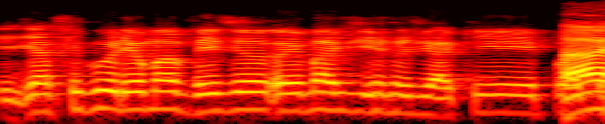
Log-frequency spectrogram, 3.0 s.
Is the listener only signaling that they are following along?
Yes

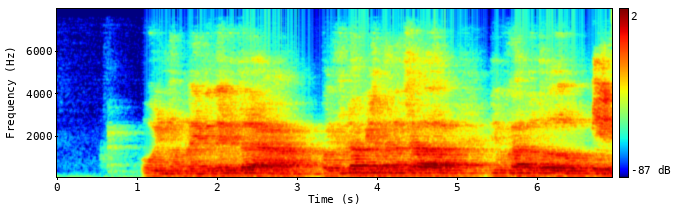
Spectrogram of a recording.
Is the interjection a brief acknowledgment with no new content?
No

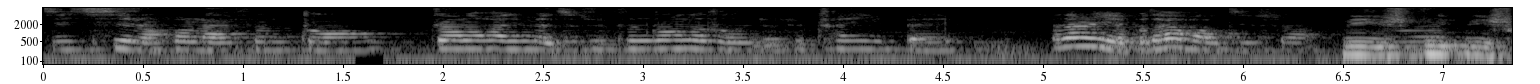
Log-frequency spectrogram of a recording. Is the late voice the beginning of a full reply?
Yes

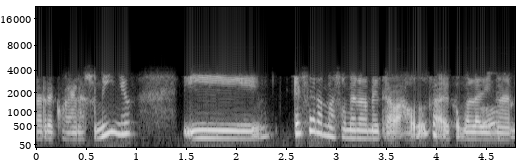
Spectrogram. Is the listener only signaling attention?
No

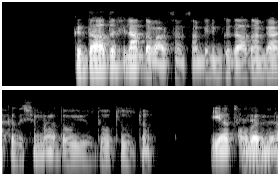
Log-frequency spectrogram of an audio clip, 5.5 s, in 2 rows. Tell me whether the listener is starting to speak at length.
Yes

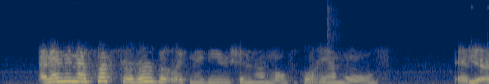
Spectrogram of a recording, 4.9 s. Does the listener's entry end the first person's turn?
Yes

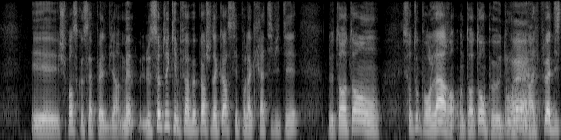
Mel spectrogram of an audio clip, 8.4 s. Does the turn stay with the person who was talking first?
Yes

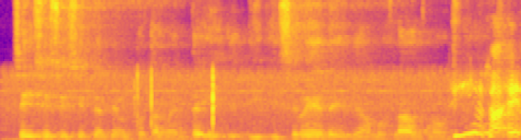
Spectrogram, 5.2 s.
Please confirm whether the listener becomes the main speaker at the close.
Yes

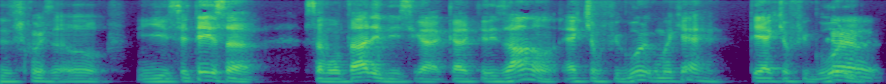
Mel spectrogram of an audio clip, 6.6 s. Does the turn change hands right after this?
Yes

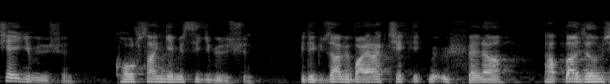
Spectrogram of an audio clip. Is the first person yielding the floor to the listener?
No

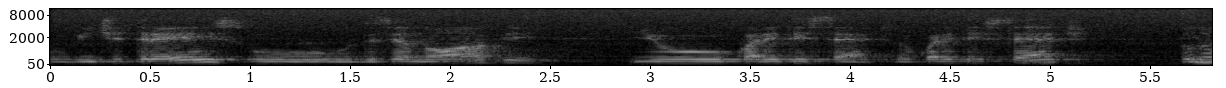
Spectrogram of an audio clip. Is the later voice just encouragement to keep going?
No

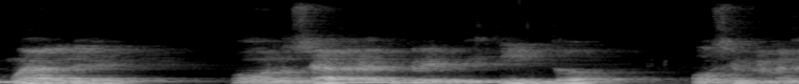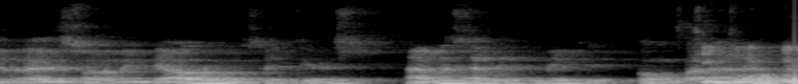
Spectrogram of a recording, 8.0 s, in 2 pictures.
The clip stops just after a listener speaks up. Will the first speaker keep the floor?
No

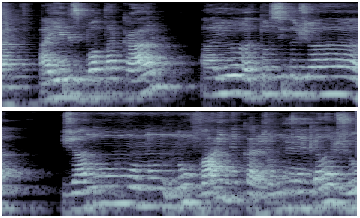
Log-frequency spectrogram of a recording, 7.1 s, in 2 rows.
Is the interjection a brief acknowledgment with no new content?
No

